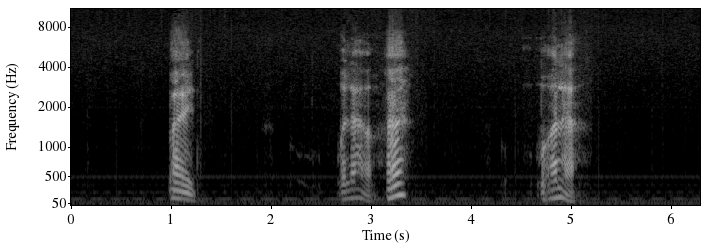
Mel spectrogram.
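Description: A young man talks.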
